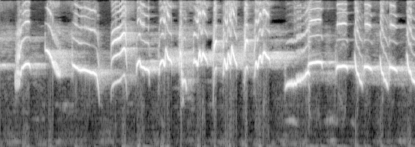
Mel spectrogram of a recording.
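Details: Continuous melodious ngeplong song from an Oriental magpie-robin, used as a lure for untrained birds: dense run of bright whistles, rising and falling slurs and clipped chips without a break.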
